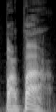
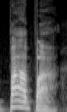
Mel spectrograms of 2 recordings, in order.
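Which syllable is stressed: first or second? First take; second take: second; first. First: The stress is on the second syllable. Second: The stress is on the first syllable. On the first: It means dad. The speaker calls it right. "the correct way of saying it is papa" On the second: It means potato. The speaker calls it wrong. "if we say the accent on the first syllables"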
